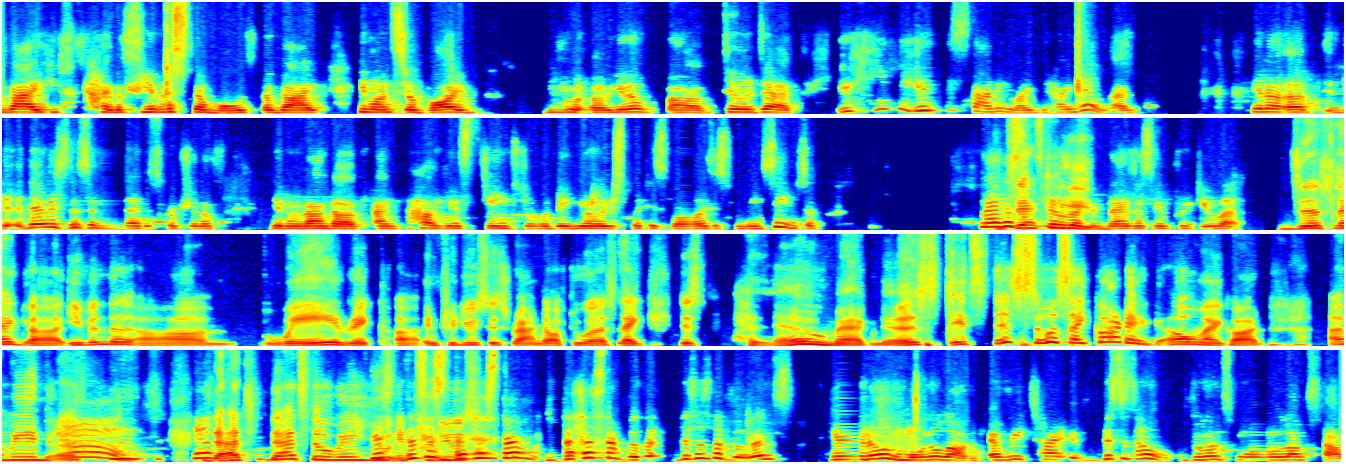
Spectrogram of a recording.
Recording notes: Sorry for the glitchy audio.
